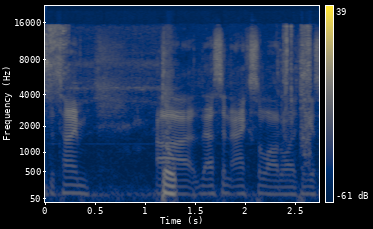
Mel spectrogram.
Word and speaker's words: axolotl: development what are you it's called ak zotel oh axolotl axon because that's it that's an axe a model but i mean i don't know that's how you pronounce it but that's a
